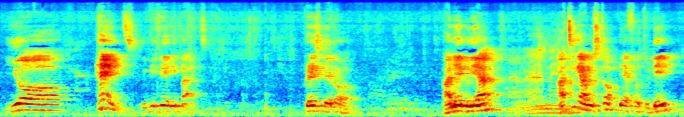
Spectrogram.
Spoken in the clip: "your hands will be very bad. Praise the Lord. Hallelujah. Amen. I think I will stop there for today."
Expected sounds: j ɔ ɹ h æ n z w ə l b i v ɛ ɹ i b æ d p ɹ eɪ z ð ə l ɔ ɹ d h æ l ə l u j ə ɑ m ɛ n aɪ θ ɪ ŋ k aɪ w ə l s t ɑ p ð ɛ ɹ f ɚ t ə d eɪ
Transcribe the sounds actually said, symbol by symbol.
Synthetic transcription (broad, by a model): j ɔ h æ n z w ə l b i v ɛ ɹ i b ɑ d p ɹ eɪ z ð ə l ɔ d h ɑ l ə l u j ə ɑ ɪ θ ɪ ŋ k aɪ w ə l s t ɑ p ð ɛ f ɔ t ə d eɪ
